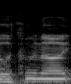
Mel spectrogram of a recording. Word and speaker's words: lacuna: but yeah those pockets are called lacuna so it kind of like rhymes with like hakuna right like hakuna matata in there i'm not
